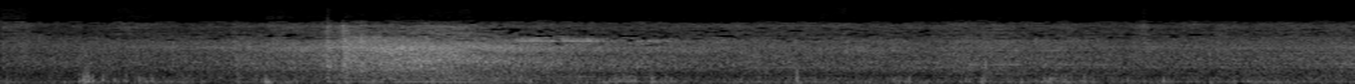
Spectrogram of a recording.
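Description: Street traffic noise with wind on the phone microphone, swelling loudest around three seconds in, with a couple of faint knocks early on.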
